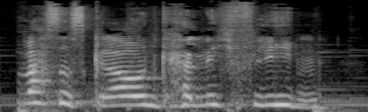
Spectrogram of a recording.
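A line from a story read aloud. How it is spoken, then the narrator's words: Question dissolving into giggles. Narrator (German): fragte und bekam einen Kicheranfall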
